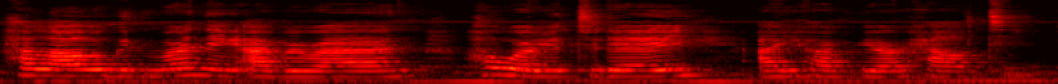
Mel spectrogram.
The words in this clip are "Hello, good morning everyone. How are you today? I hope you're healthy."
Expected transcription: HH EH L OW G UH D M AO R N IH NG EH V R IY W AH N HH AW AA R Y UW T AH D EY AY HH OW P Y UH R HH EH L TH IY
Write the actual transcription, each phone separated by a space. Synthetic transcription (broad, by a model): HH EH L OW G UH D M AO R N IH NG EH V R IY W AH N HH AW AA R Y UW T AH D EY AY HH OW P Y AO R HH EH L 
